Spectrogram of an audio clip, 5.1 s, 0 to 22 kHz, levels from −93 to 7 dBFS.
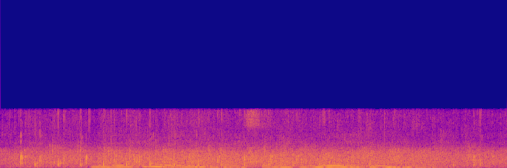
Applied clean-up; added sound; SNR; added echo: none; Applause; -3 dB; reverberation time 0.8 s.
